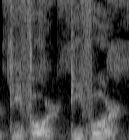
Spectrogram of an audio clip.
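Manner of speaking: slow, drawn-out, secretive stage whisper. Voicing a Kenku that whispers in a player's ear: Kenku whispering in your ear. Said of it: "You hear the Kenku whisper in your ear".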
